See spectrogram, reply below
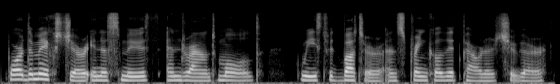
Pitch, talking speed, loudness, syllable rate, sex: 185 Hz, 180 wpm, -18 LUFS, 5.0 syllables/s, female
